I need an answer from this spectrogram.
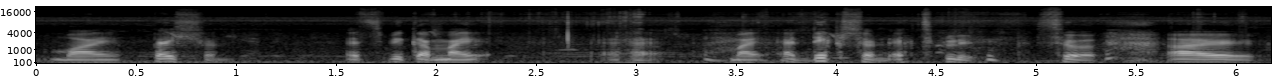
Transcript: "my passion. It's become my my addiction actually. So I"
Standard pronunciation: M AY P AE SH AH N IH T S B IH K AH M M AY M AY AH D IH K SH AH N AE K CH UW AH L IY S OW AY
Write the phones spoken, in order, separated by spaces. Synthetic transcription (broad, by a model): M AY P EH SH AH N IH T S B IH K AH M M AY M AY AH D IH K SH AH N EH K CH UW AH L IY S OW AY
